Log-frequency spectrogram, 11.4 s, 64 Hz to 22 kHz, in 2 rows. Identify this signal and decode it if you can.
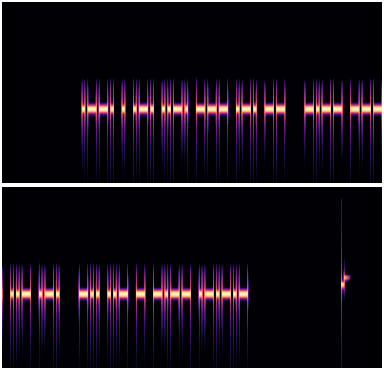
Morse code, heard as a keyed tone, about 28 wpm, 700 Hz. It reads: PERFORM YOUR DUTY.
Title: Sentences from Top 1500 Words 28wpm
